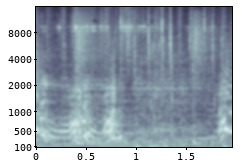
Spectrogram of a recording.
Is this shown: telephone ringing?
no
